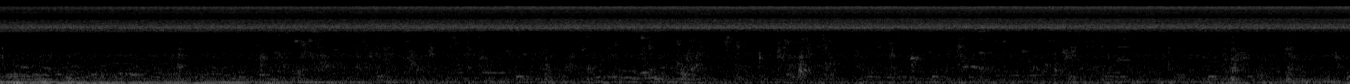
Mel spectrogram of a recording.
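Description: A cat eating from a ceramic bowl, with faint irregular chewing clicks, over a steady high-pitched buzzing background.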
